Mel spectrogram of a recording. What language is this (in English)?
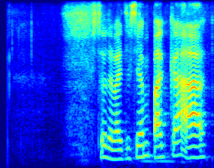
Russian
